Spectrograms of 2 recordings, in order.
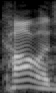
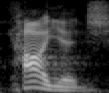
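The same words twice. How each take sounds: First: The word begins with a K sound. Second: The L in the word becomes a Y sound. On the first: "it's not college" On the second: "everything is just it's a yeah sound"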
